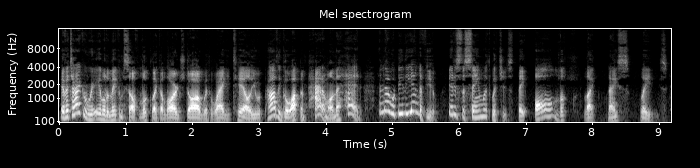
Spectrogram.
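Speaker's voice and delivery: ordinary delivery, nothing marked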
